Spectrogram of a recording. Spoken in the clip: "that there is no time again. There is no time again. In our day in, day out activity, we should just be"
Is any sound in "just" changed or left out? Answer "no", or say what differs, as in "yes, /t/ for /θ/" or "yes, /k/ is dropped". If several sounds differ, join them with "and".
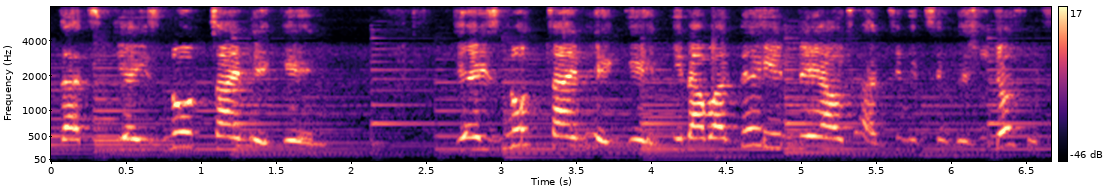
no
